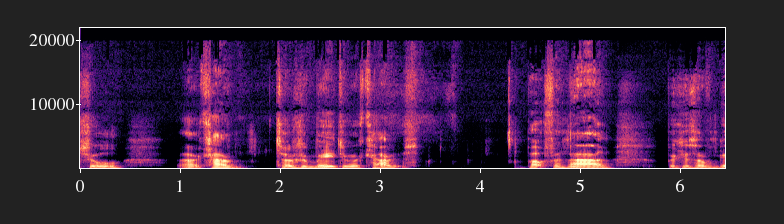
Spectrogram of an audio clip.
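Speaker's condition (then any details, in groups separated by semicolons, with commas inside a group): Motor neuron disease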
